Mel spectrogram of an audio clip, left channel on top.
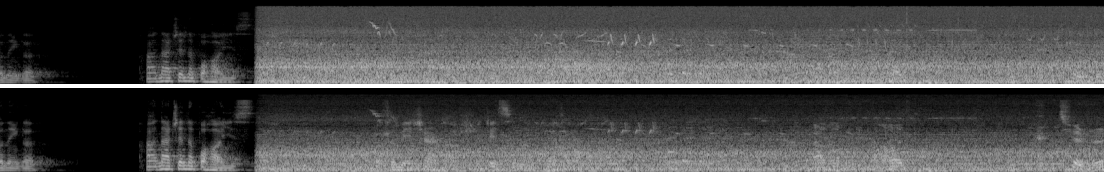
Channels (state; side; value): normal; both; correlation 0.14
